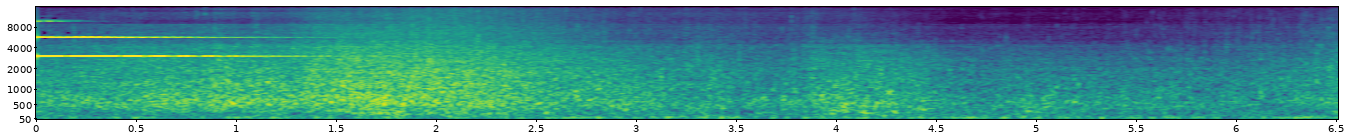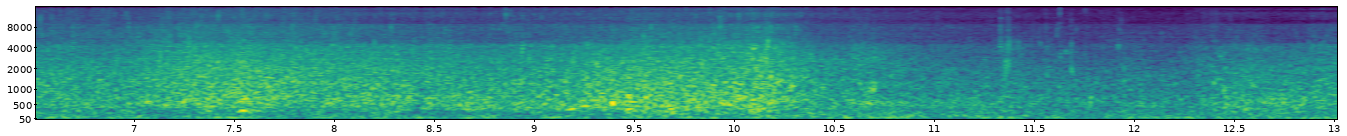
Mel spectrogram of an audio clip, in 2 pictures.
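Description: Small waves washing gently onto a sandy beach: a soft, even wash that swells and fades twice.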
